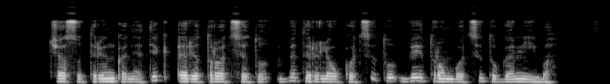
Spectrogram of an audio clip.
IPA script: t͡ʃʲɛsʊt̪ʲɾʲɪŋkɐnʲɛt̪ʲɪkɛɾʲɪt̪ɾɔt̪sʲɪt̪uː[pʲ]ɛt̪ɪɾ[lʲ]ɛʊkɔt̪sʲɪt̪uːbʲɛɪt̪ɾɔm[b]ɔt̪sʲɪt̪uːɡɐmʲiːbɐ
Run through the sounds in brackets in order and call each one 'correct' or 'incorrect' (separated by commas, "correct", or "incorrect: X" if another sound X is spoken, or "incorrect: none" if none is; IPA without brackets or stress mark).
incorrect: bʲ, correct, correct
